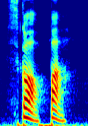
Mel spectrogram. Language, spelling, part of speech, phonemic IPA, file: Swedish, skapa, verb, /skɑːpa/, Sv-skapa.ogg
- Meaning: to create; to make, to manufacture; to put into existence, chiefly by a creative act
